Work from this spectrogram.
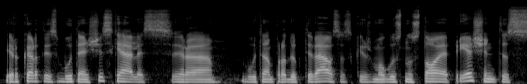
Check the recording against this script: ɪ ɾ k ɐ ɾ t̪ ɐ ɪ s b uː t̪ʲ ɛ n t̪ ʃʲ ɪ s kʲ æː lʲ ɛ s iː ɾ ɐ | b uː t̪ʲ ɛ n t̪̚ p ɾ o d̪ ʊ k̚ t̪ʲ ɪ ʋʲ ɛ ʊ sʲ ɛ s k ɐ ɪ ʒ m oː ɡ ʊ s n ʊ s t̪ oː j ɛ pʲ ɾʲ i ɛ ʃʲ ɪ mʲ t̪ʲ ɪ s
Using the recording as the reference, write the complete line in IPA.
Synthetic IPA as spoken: ɪ ɾ k ɐ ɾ t̪ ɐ ɪ s b uː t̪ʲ ɛ n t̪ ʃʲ ɪ s kʲ æː lʲ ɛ s iː ɾ ɐ | b uː t̪ʲ ɛ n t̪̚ p ɾ o d̪ ʊ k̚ t̪ʲ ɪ ʋʲ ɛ ʊ sʲ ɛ s k ɐ ɪ ʒ m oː ɡ ʊ s n ʊ s t̪ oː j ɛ pʲ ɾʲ i ɛ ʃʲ ɪ nʲ t̪ʲ ɪ s

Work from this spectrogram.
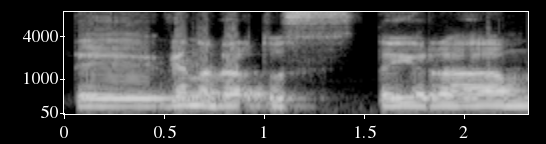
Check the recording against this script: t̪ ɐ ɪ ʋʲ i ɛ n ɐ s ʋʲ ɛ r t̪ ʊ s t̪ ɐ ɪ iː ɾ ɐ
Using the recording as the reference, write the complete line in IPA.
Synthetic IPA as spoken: t̪ ɐ ɪ ʋʲ i ɛ n ɐ ʋʲ ɛ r t̪ ʊ s t̪ ɐ ɪ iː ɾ ɐ

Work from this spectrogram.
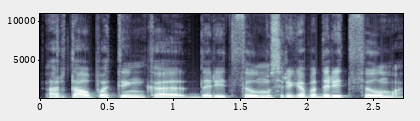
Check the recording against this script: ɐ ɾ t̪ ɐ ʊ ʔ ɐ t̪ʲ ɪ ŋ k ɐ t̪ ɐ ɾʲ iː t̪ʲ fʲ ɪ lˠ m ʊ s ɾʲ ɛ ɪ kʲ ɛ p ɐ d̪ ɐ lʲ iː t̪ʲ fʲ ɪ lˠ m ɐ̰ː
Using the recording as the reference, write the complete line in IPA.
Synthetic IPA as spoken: ɐ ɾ t̪ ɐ ʊ p ɐ t̪ʲ ɪ ŋ k ɐ d̪ ɐ ɾʲ iː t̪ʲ fʲ ɪ lˠ m ʊ s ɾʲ ɛ ɪ kʲ ɛ p ɐ d̪ ɐ ɾʲ iː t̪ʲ fʲ ɪ lˠ m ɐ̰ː

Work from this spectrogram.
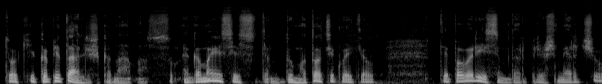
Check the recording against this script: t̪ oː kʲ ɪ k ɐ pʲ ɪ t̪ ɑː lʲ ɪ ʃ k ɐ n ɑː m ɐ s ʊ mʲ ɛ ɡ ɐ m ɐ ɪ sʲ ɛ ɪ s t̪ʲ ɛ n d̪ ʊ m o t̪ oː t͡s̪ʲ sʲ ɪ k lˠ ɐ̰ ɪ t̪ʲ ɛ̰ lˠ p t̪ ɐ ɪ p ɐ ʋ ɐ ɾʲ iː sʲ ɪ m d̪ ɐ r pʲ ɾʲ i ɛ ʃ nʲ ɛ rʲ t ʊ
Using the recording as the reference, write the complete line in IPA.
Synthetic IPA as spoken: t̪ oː kʲ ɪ k ɐ pʲ ɪ t̪ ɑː lʲ ɪ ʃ k ɐ n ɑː m ɐ s ʊ mʲ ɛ ɡ ɐ m ɐ ɪ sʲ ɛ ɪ s t̪ʲ ɛ n d̪ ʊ m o t̪ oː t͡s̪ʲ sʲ ɪ k lˠ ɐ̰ ɪ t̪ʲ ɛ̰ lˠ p t̪ ɐ ɪ p ɐ ʋ ɐ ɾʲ iː sʲ ɪ m d̪ ɐ r pʲ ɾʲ i ɛ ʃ mʲ ɛ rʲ t͡ʃʲ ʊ

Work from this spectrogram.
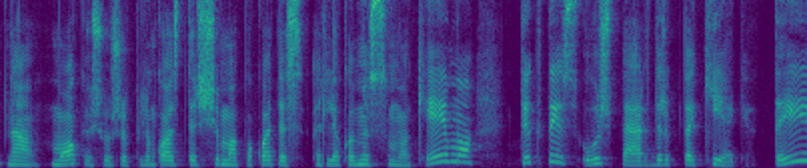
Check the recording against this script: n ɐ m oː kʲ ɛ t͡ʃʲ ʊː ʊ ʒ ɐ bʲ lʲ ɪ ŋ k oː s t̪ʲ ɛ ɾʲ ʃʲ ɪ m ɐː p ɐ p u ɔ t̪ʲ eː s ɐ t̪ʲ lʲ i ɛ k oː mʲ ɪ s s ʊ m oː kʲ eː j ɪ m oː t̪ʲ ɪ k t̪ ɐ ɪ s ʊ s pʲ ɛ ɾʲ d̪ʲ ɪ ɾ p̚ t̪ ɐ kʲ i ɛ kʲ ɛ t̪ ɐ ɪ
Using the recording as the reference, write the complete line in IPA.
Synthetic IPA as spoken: n ɐ m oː kʲ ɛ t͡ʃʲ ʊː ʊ ʃ ɐ pʲ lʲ ɪ ŋ k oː s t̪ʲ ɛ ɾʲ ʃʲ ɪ m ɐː p ɐ k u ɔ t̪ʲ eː s ɐ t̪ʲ lʲ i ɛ k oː mʲ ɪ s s ʊ m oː kʲ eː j ɪ m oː t̪ʲ ɪ k t̪ ɐ ɪ s ʊ ʃ pʲ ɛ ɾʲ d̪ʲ ɪ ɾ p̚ t̪ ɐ kʲ i ɛ kʲ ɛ t̪ ɐ ɪ

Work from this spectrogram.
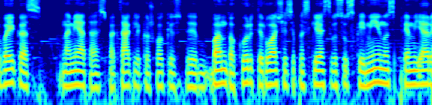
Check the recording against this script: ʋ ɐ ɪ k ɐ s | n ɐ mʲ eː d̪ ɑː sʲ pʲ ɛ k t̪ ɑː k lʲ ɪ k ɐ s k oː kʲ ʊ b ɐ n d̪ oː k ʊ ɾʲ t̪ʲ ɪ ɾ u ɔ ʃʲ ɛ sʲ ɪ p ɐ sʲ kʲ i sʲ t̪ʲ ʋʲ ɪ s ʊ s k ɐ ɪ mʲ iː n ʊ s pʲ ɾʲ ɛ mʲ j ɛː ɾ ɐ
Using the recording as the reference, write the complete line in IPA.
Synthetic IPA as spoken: ʋ ɐ ɪ k ɐ s | n ɐ mʲ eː t̪ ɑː sʲ pʲ ɛ k t̪ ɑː k lʲ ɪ k ɐ ʃ k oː kʲ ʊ b ɐ n d̪ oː k ʊ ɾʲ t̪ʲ ɪ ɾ u ɔ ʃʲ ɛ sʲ ɪ p ɐ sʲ kʲ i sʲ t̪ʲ ʋʲ ɪ s ʊ s k ɐ ɪ mʲ iː n ʊ s pʲ ɾʲ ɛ mʲ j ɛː ɾ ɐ

